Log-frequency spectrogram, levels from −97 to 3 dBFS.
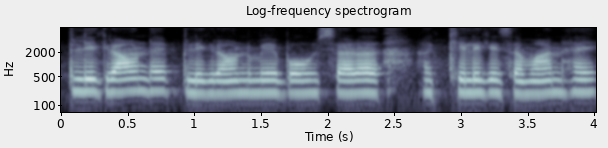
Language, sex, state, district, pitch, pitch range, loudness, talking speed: Maithili, female, Bihar, Samastipur, 205 Hz, 200-215 Hz, -18 LUFS, 180 wpm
